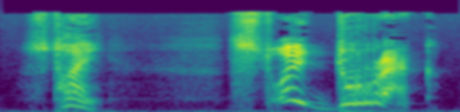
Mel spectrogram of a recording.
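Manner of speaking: hoarse, very high shout, voice cracking with fear. A narrator reads the tsar yelling at Ivan to stop: hoarse frightened shout. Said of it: "Осипшим от страха голосом заорал".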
